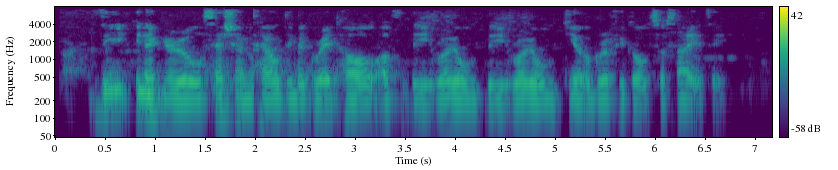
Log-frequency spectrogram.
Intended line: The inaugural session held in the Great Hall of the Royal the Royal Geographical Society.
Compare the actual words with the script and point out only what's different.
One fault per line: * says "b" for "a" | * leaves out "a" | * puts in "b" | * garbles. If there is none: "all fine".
all fine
